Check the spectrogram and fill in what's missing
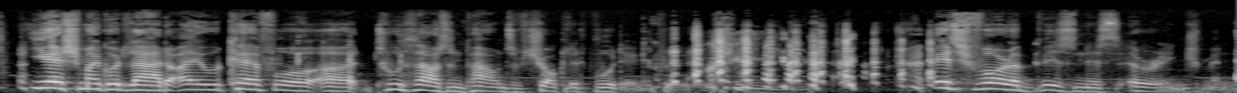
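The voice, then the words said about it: Put-on accent, disguised voice. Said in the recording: “That's where the accents come in.”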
